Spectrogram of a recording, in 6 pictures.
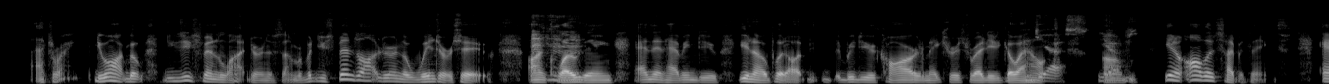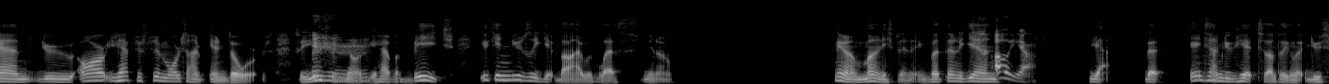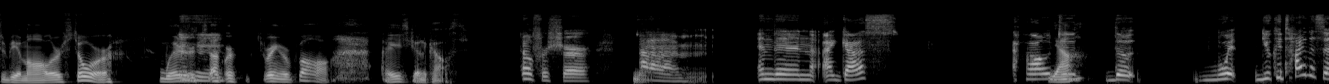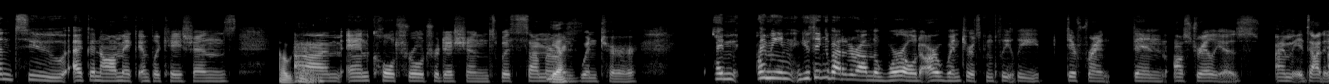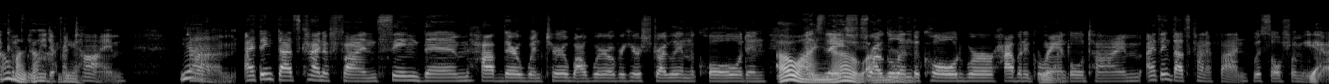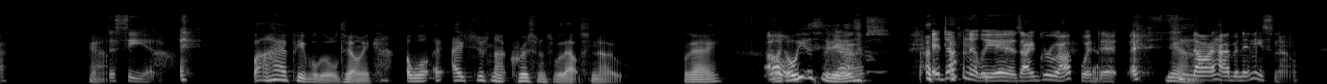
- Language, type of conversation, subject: English, unstructured, Which do you prefer, summer or winter?
- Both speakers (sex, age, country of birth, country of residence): female, 20-24, United States, United States; female, 65-69, United States, United States
- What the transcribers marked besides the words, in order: tapping; chuckle; laughing while speaking: "winter, summer, spring, or fall"; other background noise; chuckle; laugh; chuckle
